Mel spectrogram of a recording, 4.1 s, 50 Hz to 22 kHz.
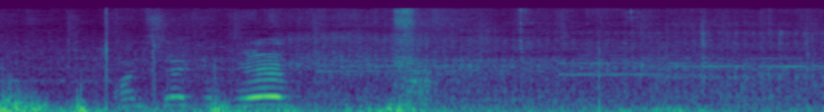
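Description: A 4x4's engine running low and steady, with voices over it.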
